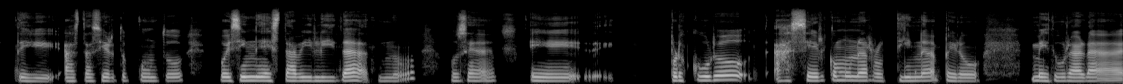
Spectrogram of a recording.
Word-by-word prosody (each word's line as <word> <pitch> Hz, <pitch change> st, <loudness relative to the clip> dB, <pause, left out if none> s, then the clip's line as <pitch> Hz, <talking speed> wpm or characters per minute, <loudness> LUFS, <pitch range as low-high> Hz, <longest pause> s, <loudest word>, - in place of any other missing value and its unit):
de 150 Hz, -3 st, -5 dB
hasta 160 Hz, +1 st, -3 dB
cierto 165 Hz, +1 st, -1 dB
punto, 165 Hz, 0 st, -7 dB, 0.3 s
pues, 170 Hz, 0 st, +7 dB
inestabilidad, 170 Hz, 0 st, +2 dB
¿no?, 160 Hz, -, -9 dB, 0.3 s
o 170 Hz, -, -7 dB
sea, 170 Hz, 0 st, -1 dB, 0.3 s
eh, 165 Hz, -2 st, -1 dB, 0.9 s
procuro 190 Hz, -, 0 dB, 0.3 s
hacer 180 Hz, -1 st, +6 dB
como 195 Hz, -2 st, -2 dB
una 180 Hz, -1 st, +2 dB
rutina, 170 Hz, +1 st, -3 dB
pero, 155 Hz, -3 st, -4 dB, 0.5 s
me 175 Hz, -1 st, -1 dB
durará, 160 Hz, -, 0 dB
170 Hz, 95 wpm, -24 LUFS, 165-175 Hz, 0.9 s, pues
